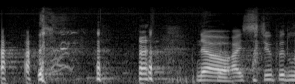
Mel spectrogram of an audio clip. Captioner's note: laughter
